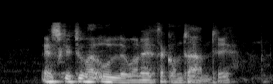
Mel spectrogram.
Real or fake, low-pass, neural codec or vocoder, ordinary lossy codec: fake; 7.2 kHz; codec, 16 kHz, 2 kbps, X-Codec, HuBERT features, trained on balanced general audio; Opus, 24 kbps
